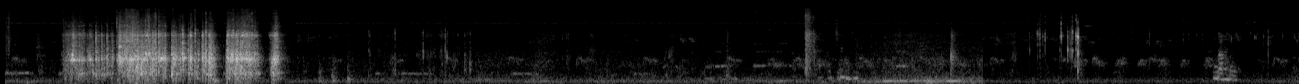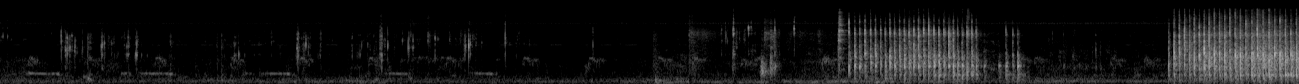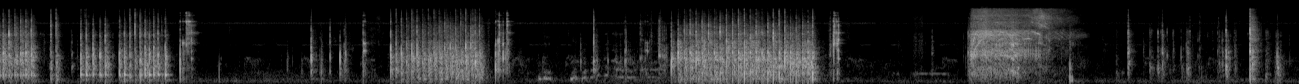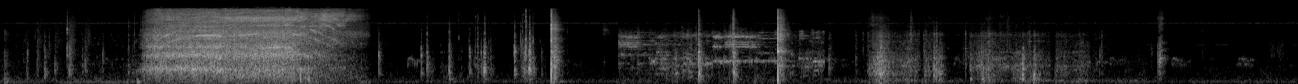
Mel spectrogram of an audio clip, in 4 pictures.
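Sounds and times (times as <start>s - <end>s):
handling clicks and knocks: 24.6s - 28.2s, 28.8s - 34.5s, 42.7s - 44.7s
power drill running: 35.7s - 36.8s, 40.4s - 42.7s.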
